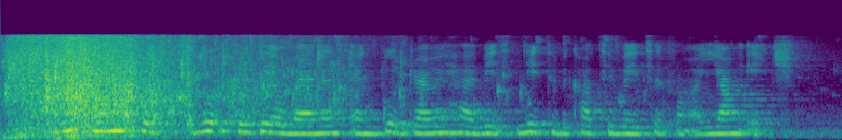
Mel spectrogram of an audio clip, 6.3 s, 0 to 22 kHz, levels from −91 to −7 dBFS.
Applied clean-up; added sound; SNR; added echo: none; Bathtub (filling or washing) / Splash, splatter; -3 dB; reverberation time 0.9 s.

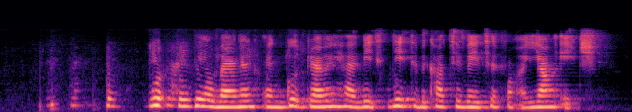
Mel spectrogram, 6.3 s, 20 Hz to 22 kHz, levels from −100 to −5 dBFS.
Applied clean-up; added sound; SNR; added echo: neural mask model DeepFilterNet 3.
